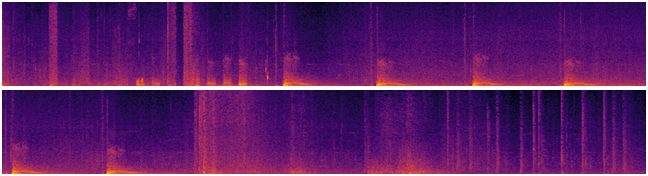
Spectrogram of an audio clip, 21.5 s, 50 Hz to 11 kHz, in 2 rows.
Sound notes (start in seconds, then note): 3.4 jump sound; 13.1 fall into water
